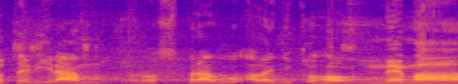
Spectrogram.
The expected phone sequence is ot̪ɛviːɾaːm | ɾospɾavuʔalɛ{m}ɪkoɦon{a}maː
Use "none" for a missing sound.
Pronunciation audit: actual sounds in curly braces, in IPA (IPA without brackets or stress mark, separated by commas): ɲ, ɛ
